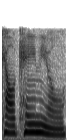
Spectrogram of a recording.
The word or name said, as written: calcaneal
